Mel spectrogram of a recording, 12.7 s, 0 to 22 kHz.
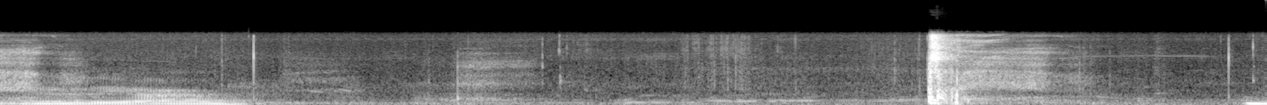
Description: One week old baby sneezing in 120 fps slow motion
